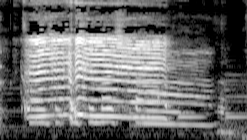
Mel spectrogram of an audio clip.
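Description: An infant's single long, high-pitched fussy cry, wavering and slowly falling in pitch over about a second and a half.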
